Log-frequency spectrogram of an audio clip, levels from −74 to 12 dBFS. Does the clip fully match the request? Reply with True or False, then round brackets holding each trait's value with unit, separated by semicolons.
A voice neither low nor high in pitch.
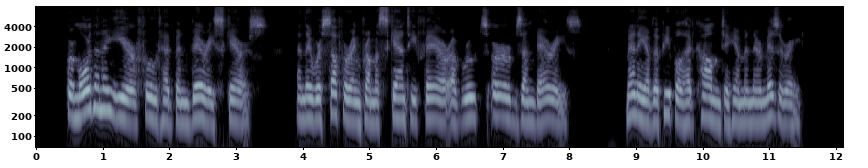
True (170 Hz)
